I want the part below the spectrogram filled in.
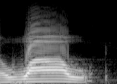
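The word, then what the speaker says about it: واو: বলি ওয়াও অক্ষরটা দুইটা ঠোঁটের মাঝখান থেকে হবে ওয়াও এখানে বলেন তো ওয়াও ওয়া অক্ষর বলতে কোন জিহ্বা লাগে না দুই ঠোঁট থেকে উচ্চারণ হয় গলা থেকেও না ওয়াও ওয়াও বলার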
